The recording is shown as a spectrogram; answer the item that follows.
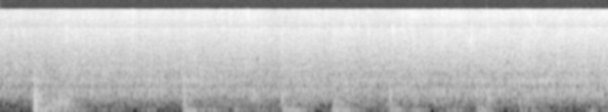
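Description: Oyster mushrooms sizzling in a reduced oyster-sauce glaze in a frying pan, with a steady hiss. A wooden spatula stirs them and knocks against the pan several times, most sharply about a third of a second in.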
